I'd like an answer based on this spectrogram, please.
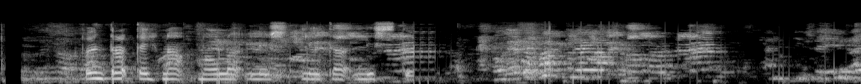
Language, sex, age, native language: Icelandic, male, 10, Icelandic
